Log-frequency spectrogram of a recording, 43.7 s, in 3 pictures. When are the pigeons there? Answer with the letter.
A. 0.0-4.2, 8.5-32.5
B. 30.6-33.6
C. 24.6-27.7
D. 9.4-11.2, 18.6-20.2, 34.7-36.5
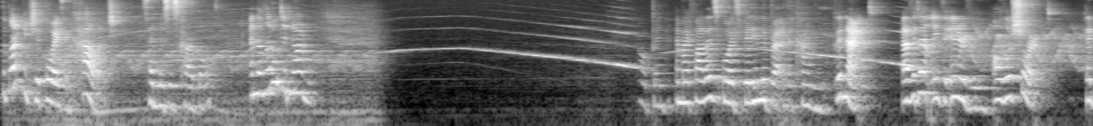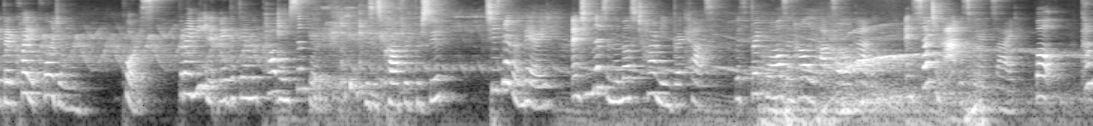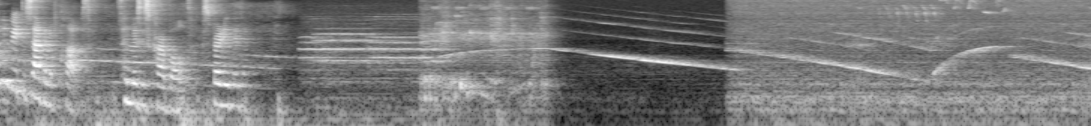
D.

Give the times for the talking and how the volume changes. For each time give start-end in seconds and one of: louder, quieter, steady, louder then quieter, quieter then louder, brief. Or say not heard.
0.0-4.2 quieter then louder
8.5-32.5 steady.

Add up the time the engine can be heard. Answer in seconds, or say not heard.
3 s.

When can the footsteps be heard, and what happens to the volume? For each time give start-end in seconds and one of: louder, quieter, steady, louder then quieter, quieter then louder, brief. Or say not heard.
not heard.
